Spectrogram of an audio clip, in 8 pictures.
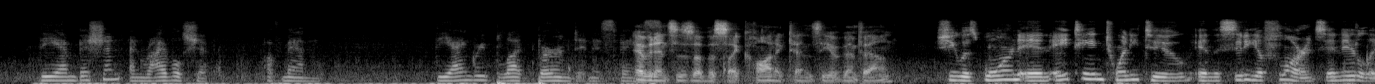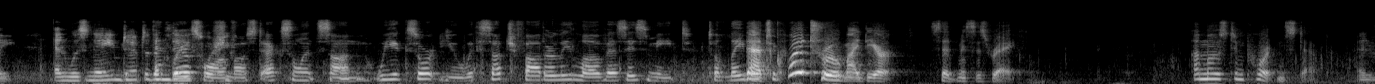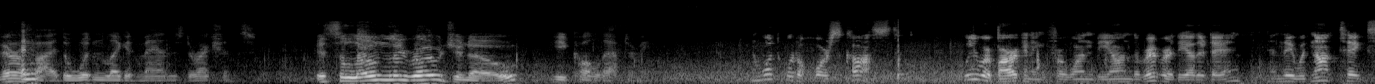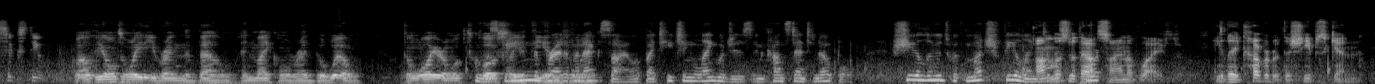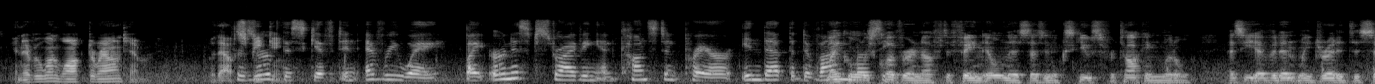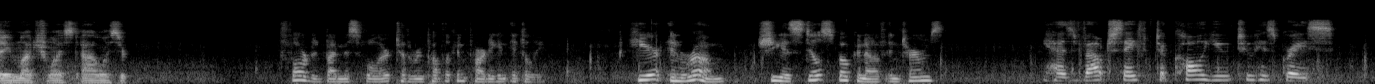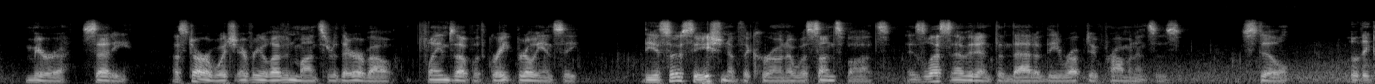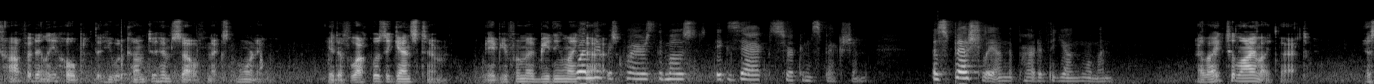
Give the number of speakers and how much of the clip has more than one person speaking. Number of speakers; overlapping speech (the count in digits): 10, about 6%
